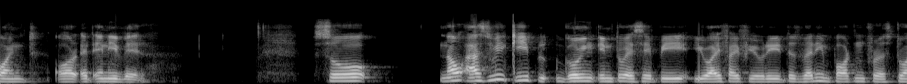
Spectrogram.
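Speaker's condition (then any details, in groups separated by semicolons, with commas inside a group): No condition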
